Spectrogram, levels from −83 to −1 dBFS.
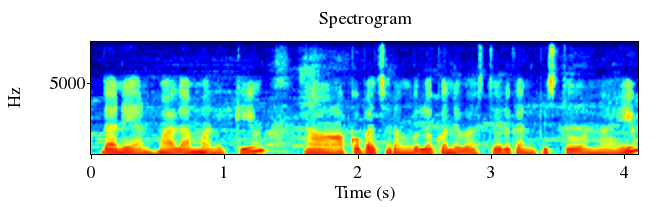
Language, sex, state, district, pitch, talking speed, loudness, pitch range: Telugu, female, Telangana, Hyderabad, 195 Hz, 145 wpm, -15 LUFS, 185-205 Hz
